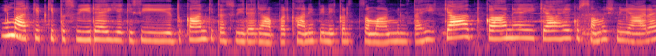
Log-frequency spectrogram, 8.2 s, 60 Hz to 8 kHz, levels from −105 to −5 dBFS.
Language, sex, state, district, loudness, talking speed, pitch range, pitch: Hindi, female, Bihar, Muzaffarpur, -19 LUFS, 220 wpm, 220-275 Hz, 250 Hz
